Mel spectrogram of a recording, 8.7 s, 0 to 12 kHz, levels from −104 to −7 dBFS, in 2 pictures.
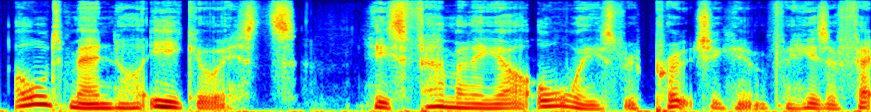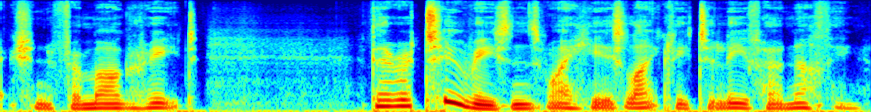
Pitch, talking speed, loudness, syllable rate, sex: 145 Hz, 185 wpm, -19 LUFS, 6.5 syllables/s, male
